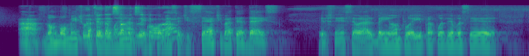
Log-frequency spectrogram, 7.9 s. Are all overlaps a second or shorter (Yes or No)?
No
